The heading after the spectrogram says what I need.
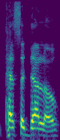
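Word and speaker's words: pesadelo: all right so passadelo pasado how do you pronounce that pesa pesadello which is nightmare in portuguese all right so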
